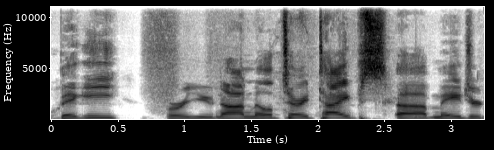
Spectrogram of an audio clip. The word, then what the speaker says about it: Buege: Buege, pronounced Biggie.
